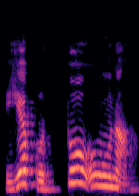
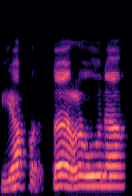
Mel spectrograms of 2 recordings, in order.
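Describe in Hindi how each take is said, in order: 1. t के बाद का स्वर 'u' है। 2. t के बाद का स्वर 'a' है। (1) "ता के ऊपर पेश होती" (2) "ता के ऊपर जबर है"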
